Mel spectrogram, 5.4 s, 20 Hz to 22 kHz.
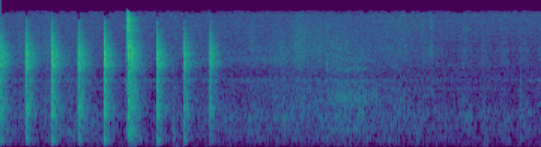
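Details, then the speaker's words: TPA3122D2 class D amplifier kit with a replacement IC: about eight sharp pops, roughly four a second, then near silence. Crackling/distorted channel that cleared after a power cycle; cause not found. "I got it hooked into the computer and it sounds distorted as hell"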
